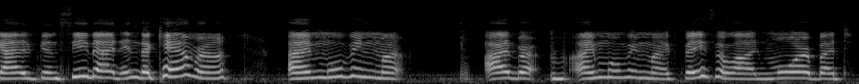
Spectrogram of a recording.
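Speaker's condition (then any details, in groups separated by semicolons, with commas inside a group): Cerebral palsy; speech therapy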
